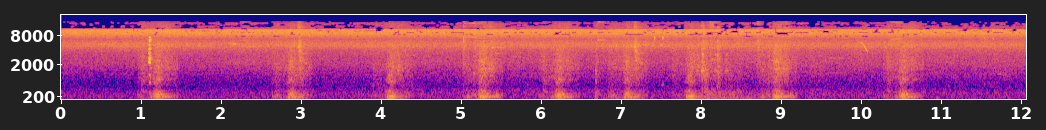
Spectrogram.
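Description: A steam locomotive chuffs in slow, regular puffs.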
